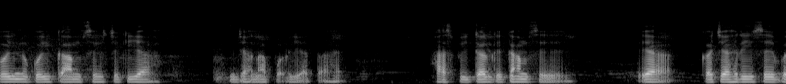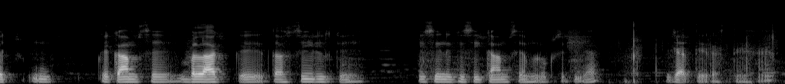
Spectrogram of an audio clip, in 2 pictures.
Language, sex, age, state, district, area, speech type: Hindi, male, 45-60, Uttar Pradesh, Chandauli, rural, spontaneous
